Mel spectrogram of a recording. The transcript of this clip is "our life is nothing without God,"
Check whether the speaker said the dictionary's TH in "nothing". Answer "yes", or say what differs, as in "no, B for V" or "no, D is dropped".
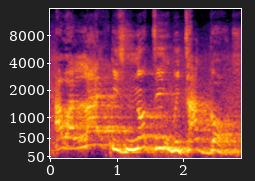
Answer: no, T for TH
